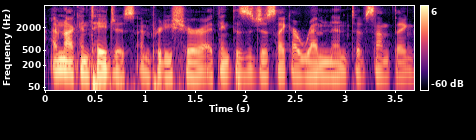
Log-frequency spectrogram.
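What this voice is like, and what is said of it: Sick, cough-affected voice. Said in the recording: “my voice isn't usually so... But I have been battling this crazy cough”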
